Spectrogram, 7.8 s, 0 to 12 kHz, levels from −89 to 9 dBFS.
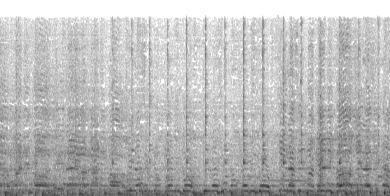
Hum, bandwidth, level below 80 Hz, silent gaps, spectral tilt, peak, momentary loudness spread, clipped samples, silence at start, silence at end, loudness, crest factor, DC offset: none; 11.5 kHz; -38 dBFS; none; -5.5 dB/octave; -4 dBFS; 5 LU; under 0.1%; 0 s; 0 s; -23 LUFS; 18 dB; under 0.1%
